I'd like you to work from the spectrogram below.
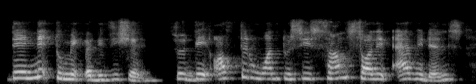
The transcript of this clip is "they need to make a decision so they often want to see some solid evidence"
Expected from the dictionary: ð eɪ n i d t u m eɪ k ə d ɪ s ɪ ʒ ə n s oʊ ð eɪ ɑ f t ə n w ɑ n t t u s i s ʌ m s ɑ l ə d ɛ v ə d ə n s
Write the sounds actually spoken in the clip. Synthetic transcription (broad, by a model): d eɪ n i d t u m eɪ k ə d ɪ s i ʃ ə n s oʊ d eɪ ɑ f t ə n w ɑ n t t u s i s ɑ m s ɑ l ə d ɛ v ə d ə n s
